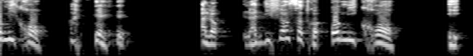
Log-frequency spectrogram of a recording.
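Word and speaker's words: omicron: alors la différence entre au micro et Oméga les deux se prononcent la même façon au micro se prononce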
